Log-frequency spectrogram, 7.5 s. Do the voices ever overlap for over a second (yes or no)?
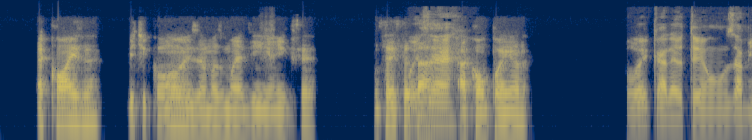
no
